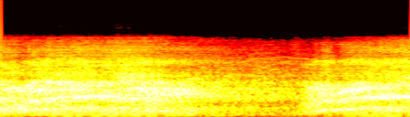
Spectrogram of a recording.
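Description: An actor's loud, drawn-out declaiming shouts in the bhaona stage style: one long call over the first second, then another starting near the end.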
